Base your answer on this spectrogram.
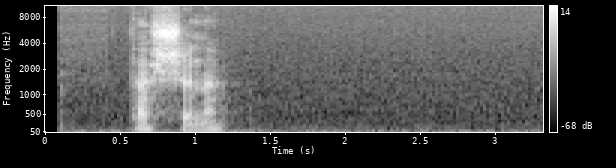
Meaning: present participle of tæsje
- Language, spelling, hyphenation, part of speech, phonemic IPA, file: Norwegian Bokmål, tæsjende, tæsj‧en‧de, verb, /ˈtæʃːən(d)ə/, Nb-tæsjende.ogg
